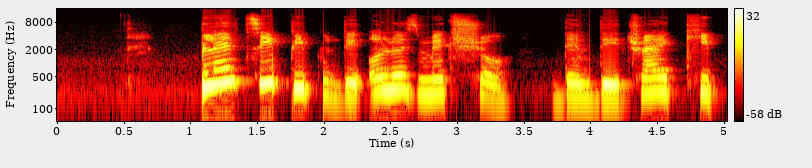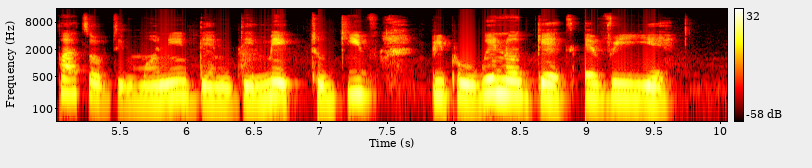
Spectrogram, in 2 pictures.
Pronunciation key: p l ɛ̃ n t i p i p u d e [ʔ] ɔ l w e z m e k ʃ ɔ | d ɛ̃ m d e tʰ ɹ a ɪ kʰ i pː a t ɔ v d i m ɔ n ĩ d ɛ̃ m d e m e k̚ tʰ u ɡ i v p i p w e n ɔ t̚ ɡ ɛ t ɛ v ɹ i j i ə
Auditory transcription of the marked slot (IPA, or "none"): ʔ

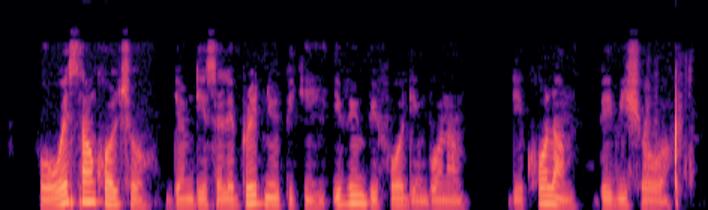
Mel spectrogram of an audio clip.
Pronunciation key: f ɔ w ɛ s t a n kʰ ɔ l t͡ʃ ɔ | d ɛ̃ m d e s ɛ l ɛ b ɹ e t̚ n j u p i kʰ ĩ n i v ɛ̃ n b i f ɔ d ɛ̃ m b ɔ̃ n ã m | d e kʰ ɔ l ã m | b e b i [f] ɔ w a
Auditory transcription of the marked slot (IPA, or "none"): ʃ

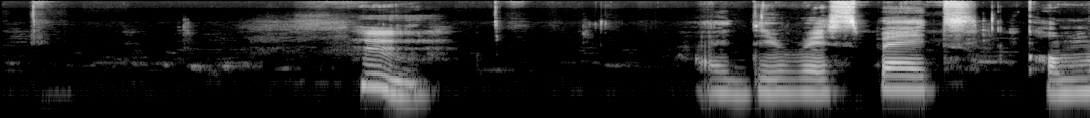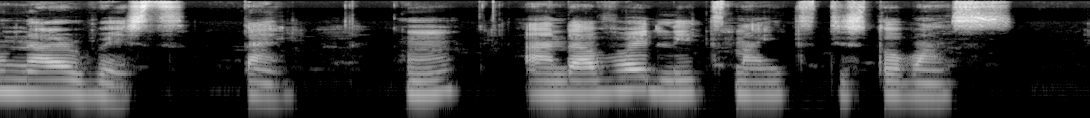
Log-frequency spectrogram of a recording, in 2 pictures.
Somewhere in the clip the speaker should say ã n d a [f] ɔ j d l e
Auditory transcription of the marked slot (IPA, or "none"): v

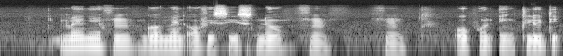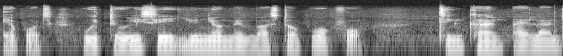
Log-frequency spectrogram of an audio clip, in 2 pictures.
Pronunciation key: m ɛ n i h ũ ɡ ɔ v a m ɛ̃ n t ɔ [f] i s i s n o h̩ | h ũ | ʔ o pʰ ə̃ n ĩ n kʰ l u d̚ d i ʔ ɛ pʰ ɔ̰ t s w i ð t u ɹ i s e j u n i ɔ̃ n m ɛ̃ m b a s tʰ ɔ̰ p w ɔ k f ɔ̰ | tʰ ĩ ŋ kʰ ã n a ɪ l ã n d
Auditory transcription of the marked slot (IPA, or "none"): f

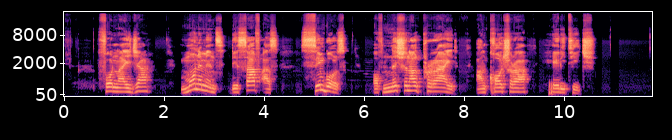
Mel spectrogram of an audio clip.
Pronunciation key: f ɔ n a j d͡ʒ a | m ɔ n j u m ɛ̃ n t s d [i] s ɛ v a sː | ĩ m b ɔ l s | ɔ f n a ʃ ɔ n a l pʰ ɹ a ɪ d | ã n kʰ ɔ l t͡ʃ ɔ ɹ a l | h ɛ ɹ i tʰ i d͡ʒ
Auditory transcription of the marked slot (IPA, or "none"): e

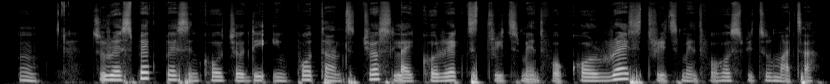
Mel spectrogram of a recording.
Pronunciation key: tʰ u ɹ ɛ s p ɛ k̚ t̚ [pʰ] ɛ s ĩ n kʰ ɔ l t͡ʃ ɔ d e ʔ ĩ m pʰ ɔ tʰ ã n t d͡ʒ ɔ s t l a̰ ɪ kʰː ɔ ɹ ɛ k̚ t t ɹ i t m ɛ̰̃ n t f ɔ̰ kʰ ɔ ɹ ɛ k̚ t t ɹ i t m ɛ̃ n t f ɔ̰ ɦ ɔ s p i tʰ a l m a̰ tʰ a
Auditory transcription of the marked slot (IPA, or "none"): p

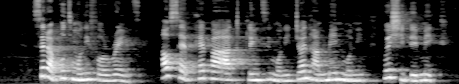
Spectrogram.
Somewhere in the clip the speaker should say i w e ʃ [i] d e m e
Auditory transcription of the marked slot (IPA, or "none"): i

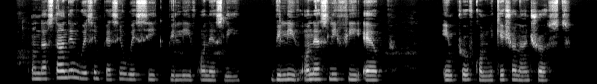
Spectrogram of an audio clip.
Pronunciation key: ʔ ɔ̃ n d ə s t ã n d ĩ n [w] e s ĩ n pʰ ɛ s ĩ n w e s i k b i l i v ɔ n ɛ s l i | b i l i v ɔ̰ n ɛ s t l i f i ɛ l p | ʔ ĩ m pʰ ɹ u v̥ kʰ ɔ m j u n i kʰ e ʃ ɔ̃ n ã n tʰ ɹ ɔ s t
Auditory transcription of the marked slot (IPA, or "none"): w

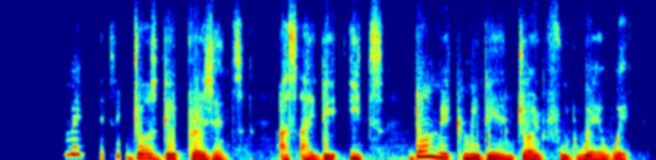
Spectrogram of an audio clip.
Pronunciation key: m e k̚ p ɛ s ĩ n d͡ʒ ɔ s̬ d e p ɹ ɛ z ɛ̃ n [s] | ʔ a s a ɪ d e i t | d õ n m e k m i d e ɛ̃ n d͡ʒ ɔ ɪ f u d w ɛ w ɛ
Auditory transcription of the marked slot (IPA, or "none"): t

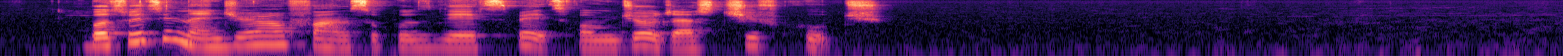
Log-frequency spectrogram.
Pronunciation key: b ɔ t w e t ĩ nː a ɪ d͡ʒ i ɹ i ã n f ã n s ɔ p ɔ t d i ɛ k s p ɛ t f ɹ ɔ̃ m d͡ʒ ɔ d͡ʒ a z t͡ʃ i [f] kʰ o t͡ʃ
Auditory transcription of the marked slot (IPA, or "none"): f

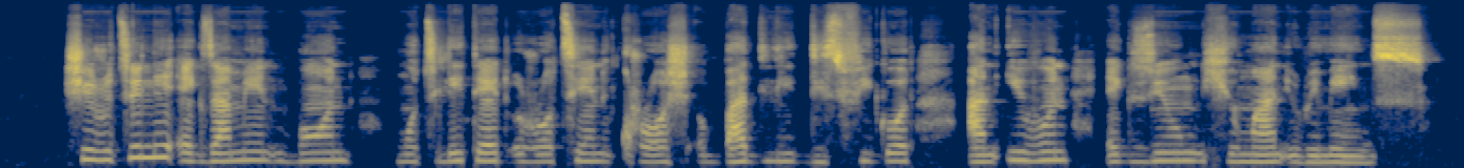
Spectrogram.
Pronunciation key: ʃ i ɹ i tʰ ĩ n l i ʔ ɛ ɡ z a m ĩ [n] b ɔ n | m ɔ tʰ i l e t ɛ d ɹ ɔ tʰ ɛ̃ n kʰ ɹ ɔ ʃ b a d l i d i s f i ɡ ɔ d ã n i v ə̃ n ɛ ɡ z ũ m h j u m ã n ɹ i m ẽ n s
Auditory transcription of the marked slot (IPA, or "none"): n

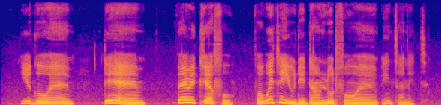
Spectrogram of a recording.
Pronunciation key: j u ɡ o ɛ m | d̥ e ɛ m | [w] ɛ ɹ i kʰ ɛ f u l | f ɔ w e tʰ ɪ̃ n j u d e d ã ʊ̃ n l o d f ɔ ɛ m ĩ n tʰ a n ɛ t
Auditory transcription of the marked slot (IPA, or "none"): v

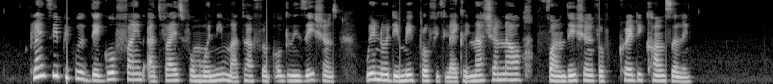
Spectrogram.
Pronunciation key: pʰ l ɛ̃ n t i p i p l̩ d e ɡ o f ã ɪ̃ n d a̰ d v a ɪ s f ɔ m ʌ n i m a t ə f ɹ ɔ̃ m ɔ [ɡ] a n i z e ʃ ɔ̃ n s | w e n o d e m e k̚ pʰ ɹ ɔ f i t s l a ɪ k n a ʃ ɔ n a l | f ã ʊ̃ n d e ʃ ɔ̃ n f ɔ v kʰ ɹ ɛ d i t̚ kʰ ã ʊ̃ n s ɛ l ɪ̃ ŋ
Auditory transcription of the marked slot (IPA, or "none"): ɡ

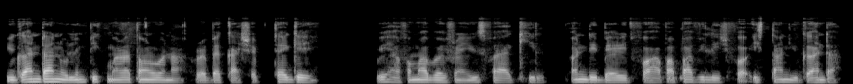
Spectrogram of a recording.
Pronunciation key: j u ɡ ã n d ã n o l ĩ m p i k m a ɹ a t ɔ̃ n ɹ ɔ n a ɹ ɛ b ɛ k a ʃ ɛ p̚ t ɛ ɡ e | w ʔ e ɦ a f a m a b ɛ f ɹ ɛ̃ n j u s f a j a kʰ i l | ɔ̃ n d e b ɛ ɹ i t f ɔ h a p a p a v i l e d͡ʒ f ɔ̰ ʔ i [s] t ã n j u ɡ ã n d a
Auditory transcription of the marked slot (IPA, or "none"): s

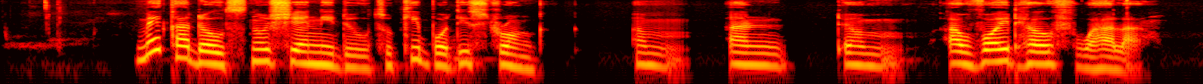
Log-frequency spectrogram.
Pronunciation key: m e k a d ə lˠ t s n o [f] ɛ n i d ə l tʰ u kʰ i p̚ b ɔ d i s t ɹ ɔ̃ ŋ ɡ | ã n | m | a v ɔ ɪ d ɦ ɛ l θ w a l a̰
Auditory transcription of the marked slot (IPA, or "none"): ʃ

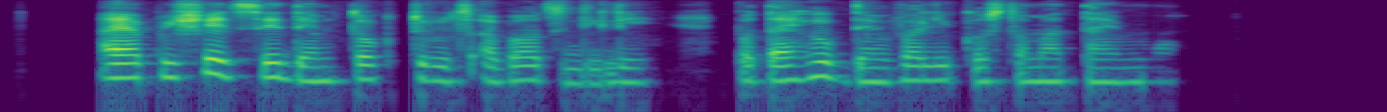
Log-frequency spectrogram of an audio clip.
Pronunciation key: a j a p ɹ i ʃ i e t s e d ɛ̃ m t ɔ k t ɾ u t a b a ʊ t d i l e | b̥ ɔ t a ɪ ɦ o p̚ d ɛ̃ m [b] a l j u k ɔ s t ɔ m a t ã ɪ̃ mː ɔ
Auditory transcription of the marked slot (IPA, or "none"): v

